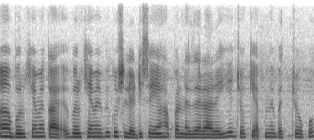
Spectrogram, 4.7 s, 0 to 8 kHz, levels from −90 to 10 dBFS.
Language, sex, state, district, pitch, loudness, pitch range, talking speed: Hindi, female, Bihar, Kishanganj, 200 Hz, -18 LUFS, 185-215 Hz, 265 wpm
